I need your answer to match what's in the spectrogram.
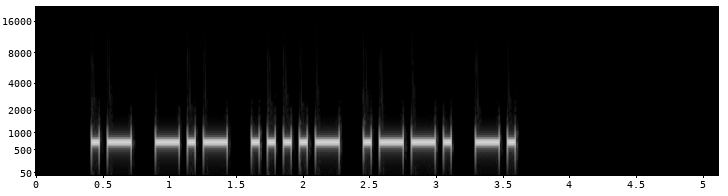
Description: Morse code, heard as a keyed tone, about 20 wpm, 700 Hz. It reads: AK4PN
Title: USA Call Signs - 5 Characters - Repeated 2x - 20wpm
